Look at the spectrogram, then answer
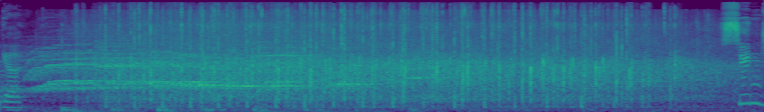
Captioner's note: applause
